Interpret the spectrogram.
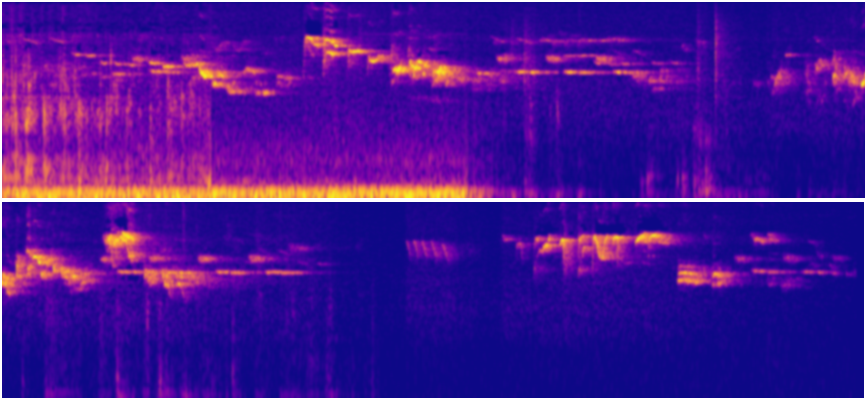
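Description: Small birds singing: quick high twittering and warbling phrases, repeated with short gaps. A low steady hum sits under them for the first few seconds and cuts off suddenly.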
